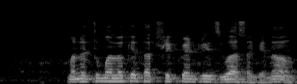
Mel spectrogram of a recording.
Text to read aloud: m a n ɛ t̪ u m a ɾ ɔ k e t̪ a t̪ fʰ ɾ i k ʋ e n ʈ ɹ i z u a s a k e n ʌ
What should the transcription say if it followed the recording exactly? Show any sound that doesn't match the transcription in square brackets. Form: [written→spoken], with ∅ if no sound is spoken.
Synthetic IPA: m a n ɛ t̪ u m a [ɾ→l] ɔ k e t̪ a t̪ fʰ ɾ i k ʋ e [n→ɳ] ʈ [ɹ→l] i [z→d͡z] u a s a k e n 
